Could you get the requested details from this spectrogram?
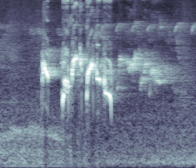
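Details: Red-whiskered bulbul song for training and contest singing: a brief lively phrase of four or five liquid, slurred whistles, followed by a fading thin note over a low background hum.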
